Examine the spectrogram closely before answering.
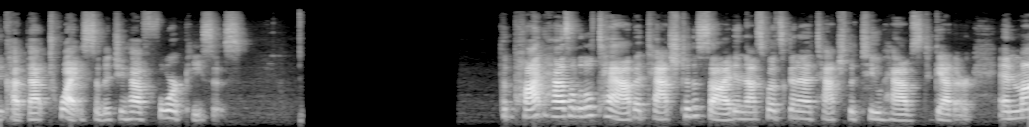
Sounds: Speech

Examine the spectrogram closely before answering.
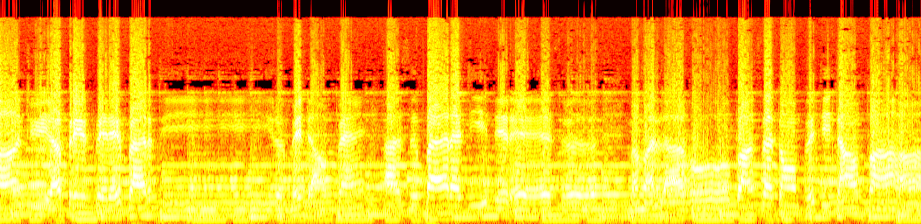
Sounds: Music

